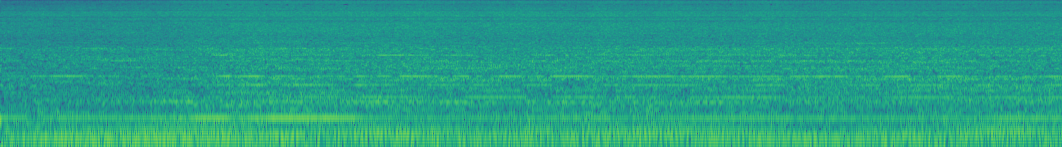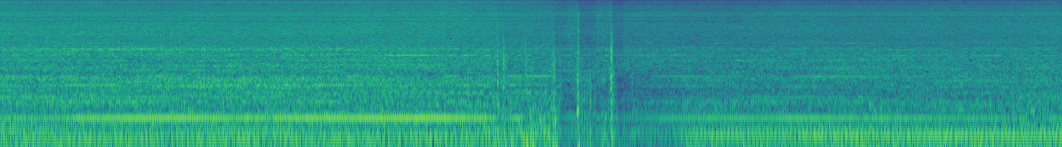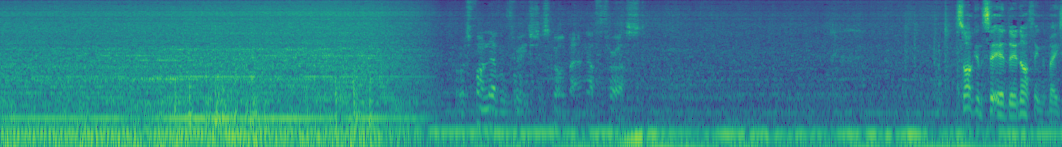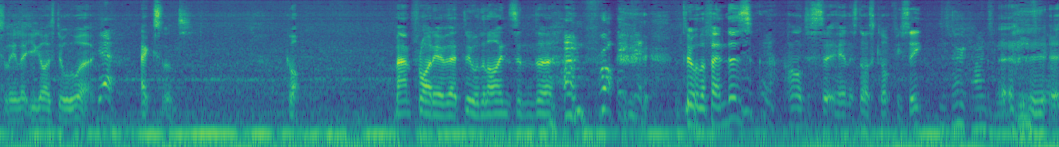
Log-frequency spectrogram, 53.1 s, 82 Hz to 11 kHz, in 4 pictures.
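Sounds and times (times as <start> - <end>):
water rushing past hull: 0.0 - 32.2
outboard engines droning: 0.0 - 53.0.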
